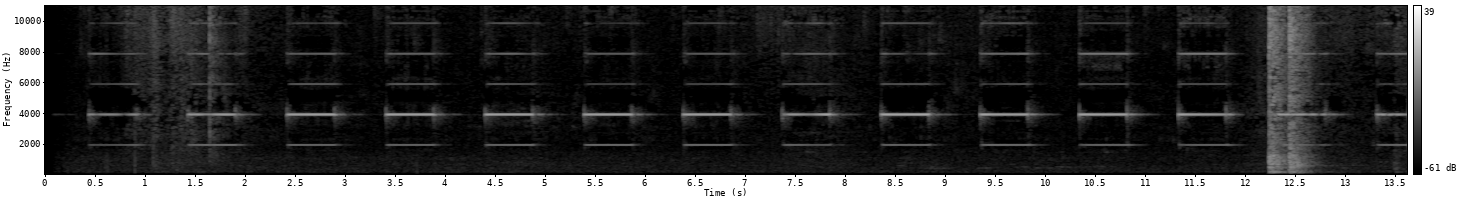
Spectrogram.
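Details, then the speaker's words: Zanussi Acycle 1000 FE1014N washing machine, also with humming bearing: shrill beep repeating about once a second, a dozen times, as the washer halts on rinse and goes no further; rinse-cycle error, fault not identified. "И потом опять сюда переходит, опять пищит, и все, и дальше ничего не происходит."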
